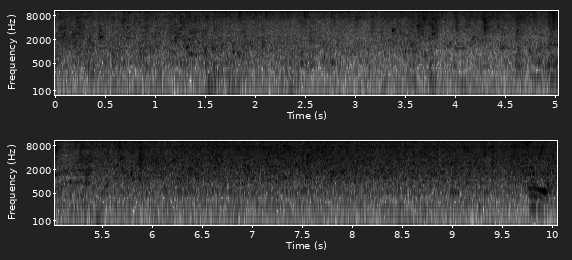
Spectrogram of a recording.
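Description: Steady rushing hiss with no distinct events, water-like in character.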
